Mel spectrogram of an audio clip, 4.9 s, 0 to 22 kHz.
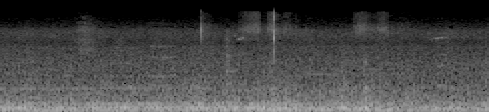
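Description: Manila MRT-3 light rail train running, heard from inside the passenger car: a steady low rumble with a few faint clicks near the middle.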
